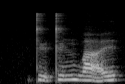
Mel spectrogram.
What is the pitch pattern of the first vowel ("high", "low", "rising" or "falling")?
low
